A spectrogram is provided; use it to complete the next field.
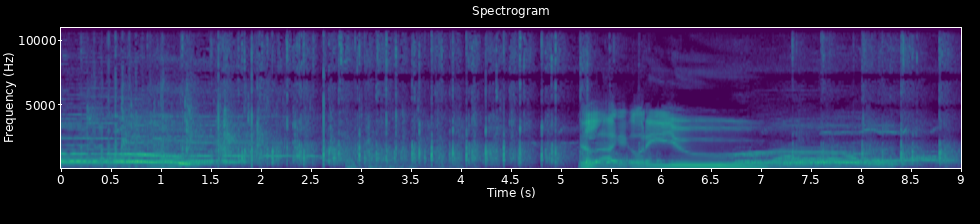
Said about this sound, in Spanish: Vamos a seguirlo con el siguiente comediante que se va a presentar esta noche. Rápidamente nos vamos con el veterano. Fuerte aplauso para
